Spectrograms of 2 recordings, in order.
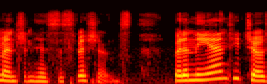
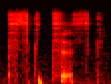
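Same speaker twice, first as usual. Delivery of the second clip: whispered mocking tongue clicks; quiet mocking tut-tut; mocking tsk; 12 dB quieter than usual. A narrator's reading. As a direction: tut softly at his slip. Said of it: "Rosethorn said mockingly".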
